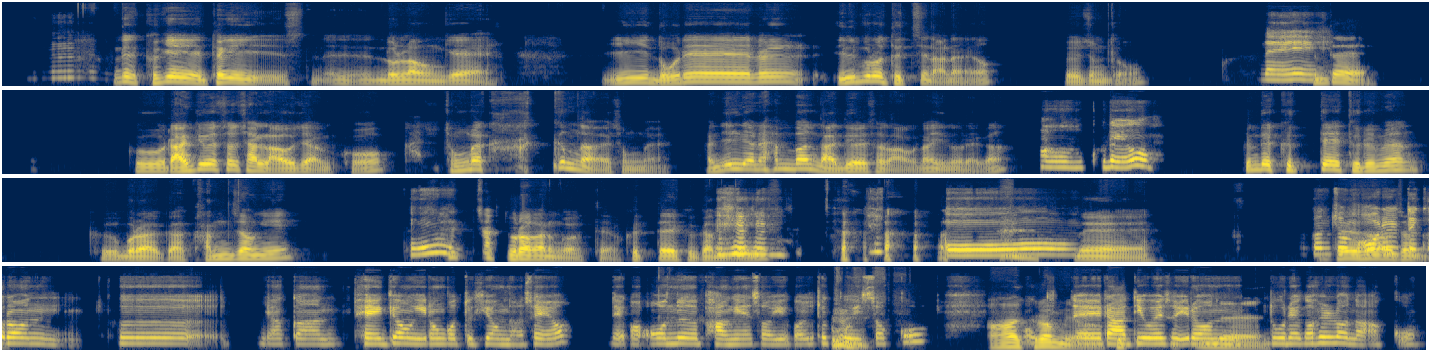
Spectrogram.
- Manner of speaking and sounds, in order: stressed: "가끔"; laugh; laughing while speaking: "살짝"; laugh; other background noise; throat clearing
- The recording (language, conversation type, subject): Korean, podcast, 어떤 음악을 들으면 옛사랑이 생각나나요?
